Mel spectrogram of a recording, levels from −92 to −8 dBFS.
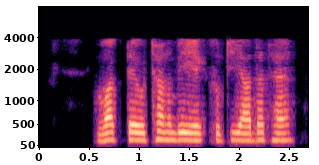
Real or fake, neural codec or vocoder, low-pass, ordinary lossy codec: fake; codec, 16 kHz in and 24 kHz out, 1 kbps, XY-Tokenizer; 7.2 kHz; AAC, 16 kbps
